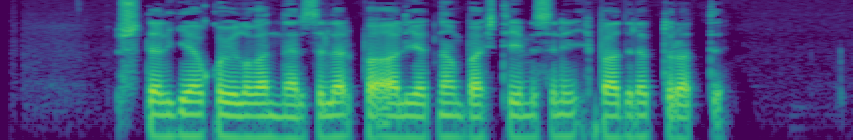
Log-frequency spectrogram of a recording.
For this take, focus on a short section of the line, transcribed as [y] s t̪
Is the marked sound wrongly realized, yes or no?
no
